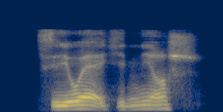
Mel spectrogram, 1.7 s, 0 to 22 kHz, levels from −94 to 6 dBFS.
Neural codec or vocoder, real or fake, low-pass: autoencoder, 48 kHz, 32 numbers a frame, DAC-VAE, trained on Japanese speech; fake; 7.2 kHz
